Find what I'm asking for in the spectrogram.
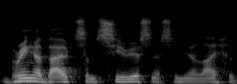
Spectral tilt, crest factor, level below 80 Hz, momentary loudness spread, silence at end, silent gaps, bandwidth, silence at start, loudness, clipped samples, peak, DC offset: -5 dB/octave; 20 dB; -70 dBFS; 12 LU; 0 s; none; 13.5 kHz; 0.05 s; -35 LUFS; under 0.1%; -14 dBFS; under 0.1%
